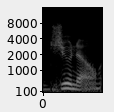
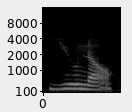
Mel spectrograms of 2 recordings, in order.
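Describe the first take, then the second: First: The name starts with a j sound. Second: The name starts with a y sound. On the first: This is the English way. "with that j sound" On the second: This is the Latin way. "when we're speaking in Latin"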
